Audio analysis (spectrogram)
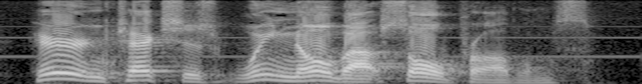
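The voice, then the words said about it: Nolan Ryan impression, mumbled Texas accent. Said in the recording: “Nolan Ryan, in his typical Texas accent, which sounds like he's got a mouthful of marbles”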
